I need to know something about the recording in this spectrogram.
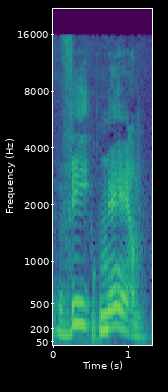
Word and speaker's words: Vietnam: Jack let them be Vietnam often pronounced as two syllables as in Vietnam long e and wrenched nasal a just let it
